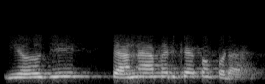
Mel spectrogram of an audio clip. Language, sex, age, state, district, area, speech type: Odia, male, 60+, Odisha, Dhenkanal, rural, conversation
